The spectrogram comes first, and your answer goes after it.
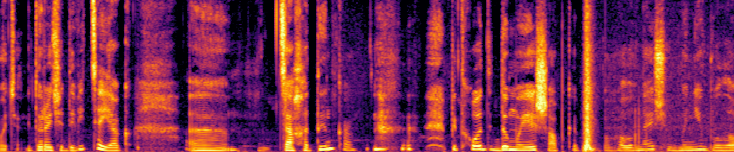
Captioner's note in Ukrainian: сміх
